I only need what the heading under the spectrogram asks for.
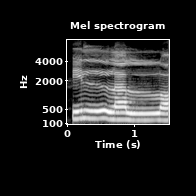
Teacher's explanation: আল্লাহ শব্দের এই লামটাকে আমরা এখানে মোটা করে পড়বো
